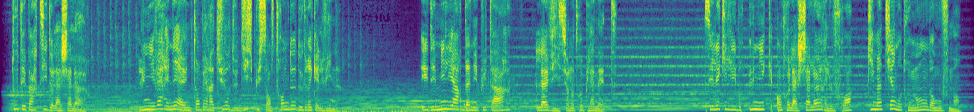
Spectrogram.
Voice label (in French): imagefilm; fre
